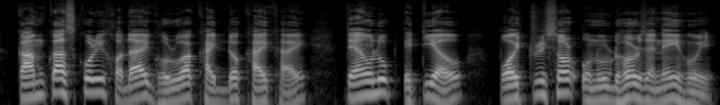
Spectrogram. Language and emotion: Assamese, neutral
